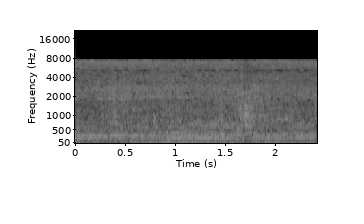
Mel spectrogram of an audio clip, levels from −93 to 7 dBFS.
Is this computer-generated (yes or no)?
no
